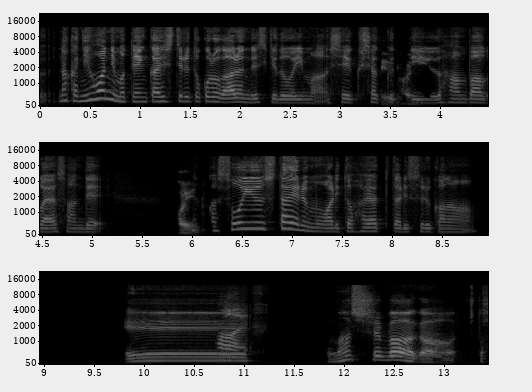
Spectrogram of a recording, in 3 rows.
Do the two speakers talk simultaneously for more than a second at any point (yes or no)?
no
